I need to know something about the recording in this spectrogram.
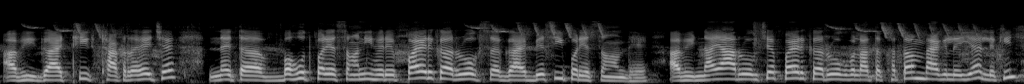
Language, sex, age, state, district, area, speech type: Maithili, female, 45-60, Bihar, Purnia, rural, spontaneous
